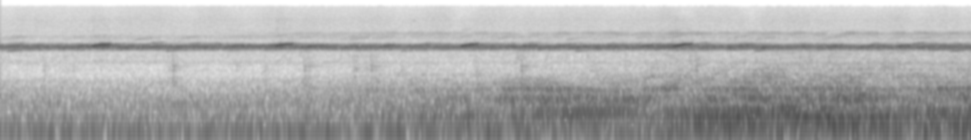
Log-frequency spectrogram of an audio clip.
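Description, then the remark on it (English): A steady, high-pitched chorus of peepers, crickets and katydids trills without pause on a country night after sunset, over a low, constant rumble that swells slightly toward the end. “Little peepers and crickets and katydids talked to each other.”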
